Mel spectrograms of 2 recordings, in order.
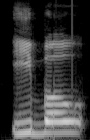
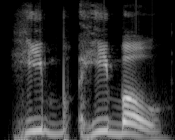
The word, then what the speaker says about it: Igbo: Igbo people sometimes pronounce Igbo or Heebo.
